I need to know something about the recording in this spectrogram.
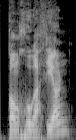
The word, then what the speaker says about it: conjugación: Conjugación. La J se pronuncia como la H inglesa, con una fuerte aspiración y como el alemán CH en AG.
